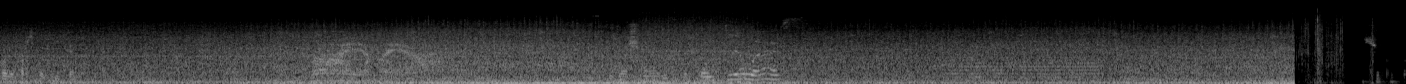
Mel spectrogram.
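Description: A car engine drones steadily, then cuts off abruptly.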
